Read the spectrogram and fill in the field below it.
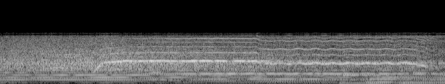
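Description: A large crowd of voices shouts the name Jesus together loudly and continuously, with one long, high whooping cry sustained above the roar for several seconds.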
